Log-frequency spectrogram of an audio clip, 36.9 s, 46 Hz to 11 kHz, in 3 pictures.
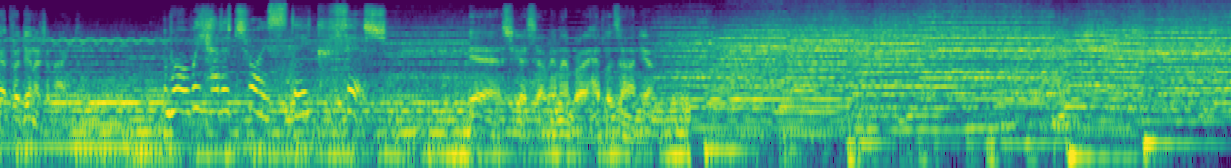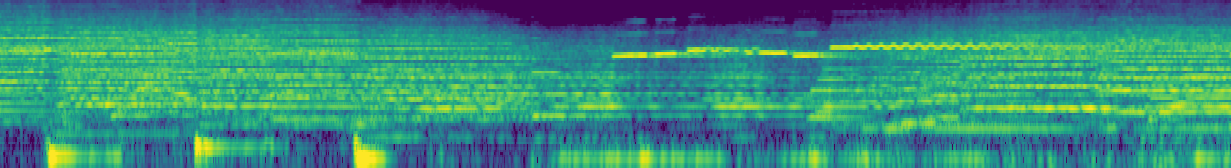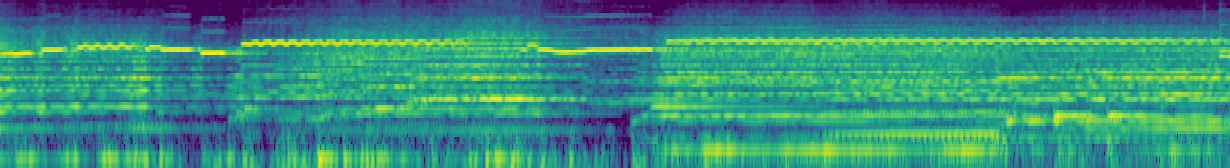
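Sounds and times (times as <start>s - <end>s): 
person whistling a melody with gentle vibrato: 0.0s - 2.5s, 18.4s - 22.5s, 24.5s - 36.9s
speech: 0.0s - 7.4s
full musical accompaniment: 0.0s - 36.9s.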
